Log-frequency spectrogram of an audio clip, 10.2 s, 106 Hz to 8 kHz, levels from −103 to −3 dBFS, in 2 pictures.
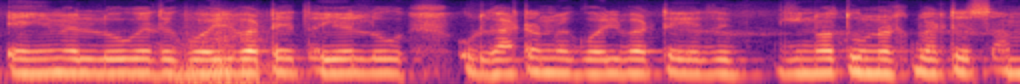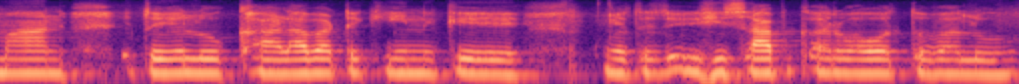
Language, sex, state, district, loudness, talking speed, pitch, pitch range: Bhojpuri, male, Bihar, Muzaffarpur, -22 LUFS, 195 wpm, 195 Hz, 190-195 Hz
